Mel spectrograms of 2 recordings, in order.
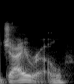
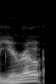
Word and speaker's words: gyro: I mean, like you don't go around saying gyro, right? – No. – Okay. – Wait, how do you say it? Is it euro? I say euro. – Euro, yeah. That's how I believe that's how the Greeks pronounce it. Before any Greek listeners call me out, and I believe it's euro. – Yeah, but not hero.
